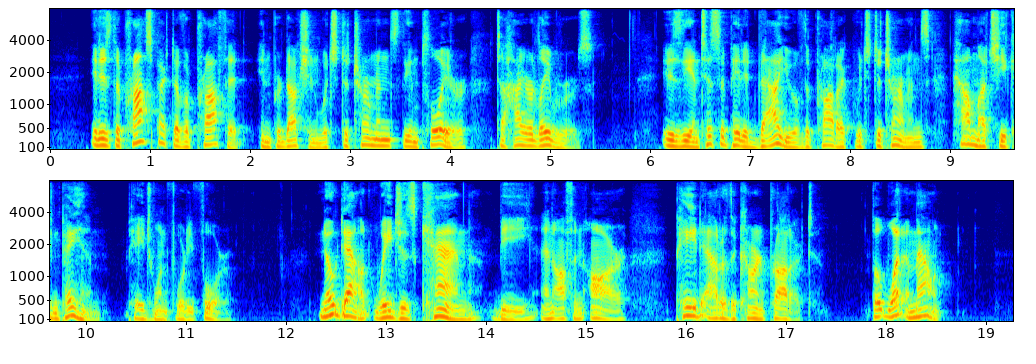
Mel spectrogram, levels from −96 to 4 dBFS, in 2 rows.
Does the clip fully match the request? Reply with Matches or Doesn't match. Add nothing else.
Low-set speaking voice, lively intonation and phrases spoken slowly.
Doesn't match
